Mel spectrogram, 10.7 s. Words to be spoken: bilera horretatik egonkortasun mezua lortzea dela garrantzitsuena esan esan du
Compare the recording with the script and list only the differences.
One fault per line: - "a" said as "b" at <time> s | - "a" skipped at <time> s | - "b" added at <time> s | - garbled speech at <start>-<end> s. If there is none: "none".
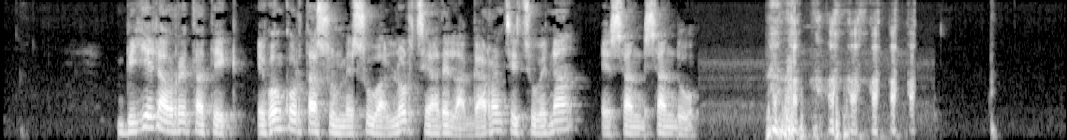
none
